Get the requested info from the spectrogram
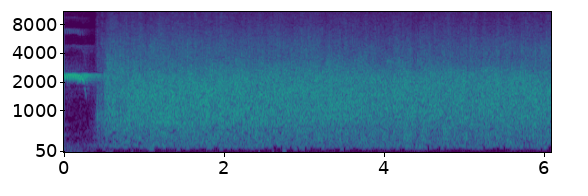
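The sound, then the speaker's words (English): A short, steady, high-pitched whistle blast ends Paul Merton's round in a panel game, quickly swallowed by loud, sustained applause from a crowd that carries on for several seconds. “Got in then, before the whistle went, gained an extra point for doing so, and I will now give you the final score.”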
